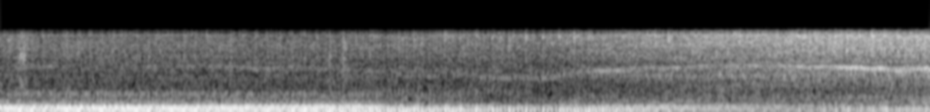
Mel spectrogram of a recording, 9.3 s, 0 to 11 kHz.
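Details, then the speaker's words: 1980 Triumph TR7 fuel-injected overhead-cam engine with solid lifters, rebuilt 2015, about 20,000 miles since, restarted after an hour off; smooth low idle with faint quick top-end ticking, no smoke; normal idle with light valve tick. "a tiny bit of lifter noise, but it's a solid lifter engine, overhead camshaft, so they're never dead quiet."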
